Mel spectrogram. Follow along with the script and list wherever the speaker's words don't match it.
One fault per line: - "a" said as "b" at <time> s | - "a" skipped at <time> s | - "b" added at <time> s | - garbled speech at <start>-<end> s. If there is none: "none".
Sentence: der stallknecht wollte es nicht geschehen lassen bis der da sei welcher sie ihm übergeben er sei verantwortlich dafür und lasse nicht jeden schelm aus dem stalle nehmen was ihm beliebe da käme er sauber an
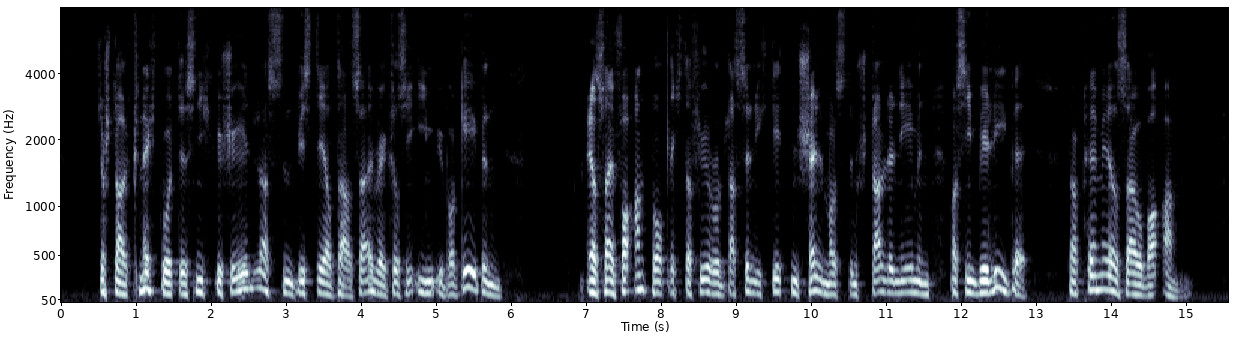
none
